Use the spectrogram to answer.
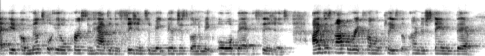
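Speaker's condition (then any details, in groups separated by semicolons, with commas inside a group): No condition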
